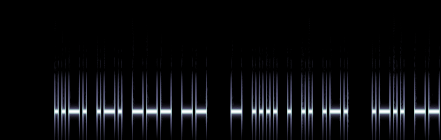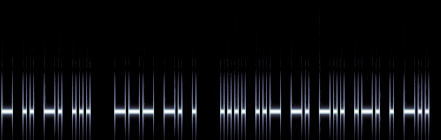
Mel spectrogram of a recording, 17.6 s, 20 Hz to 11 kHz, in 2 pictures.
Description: Morse code, heard as a keyed tone, about 17 wpm, 700 Hz. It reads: FROM THEIR LOINS ONE HUNDRED
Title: A Sound Of Thunder 17wpm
